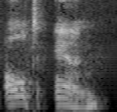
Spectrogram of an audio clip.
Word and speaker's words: Alten: It's the company is called Alt-N, which is spelled A-L-T-E-N.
